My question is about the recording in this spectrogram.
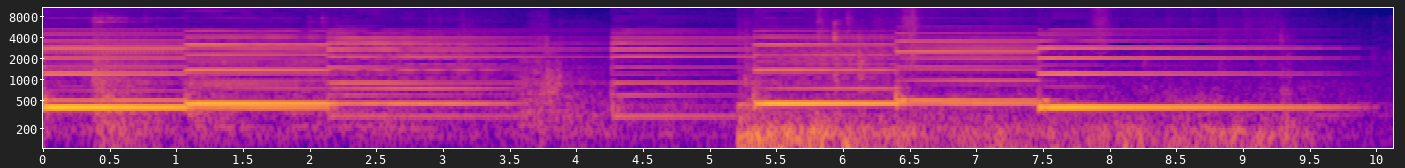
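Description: A bell-like chime tune, like a doorbell or clock chime: single notes struck about once a second, each ringing on and fading. A short pause comes in the middle. In the second half a low rumble and a few knocks sound beneath the chimes.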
